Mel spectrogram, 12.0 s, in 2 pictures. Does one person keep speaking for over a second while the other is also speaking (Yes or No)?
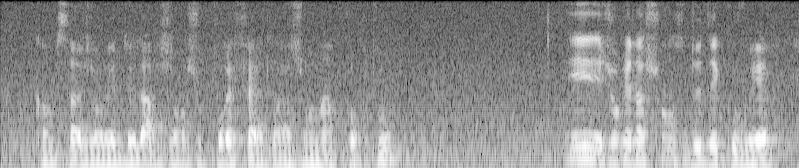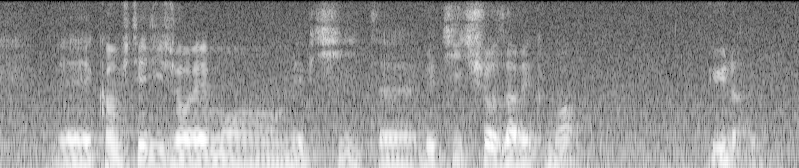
No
